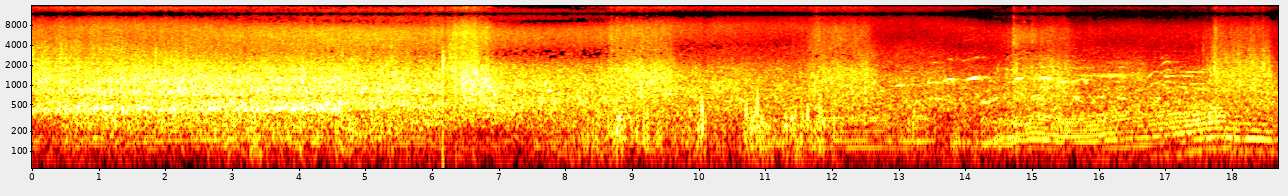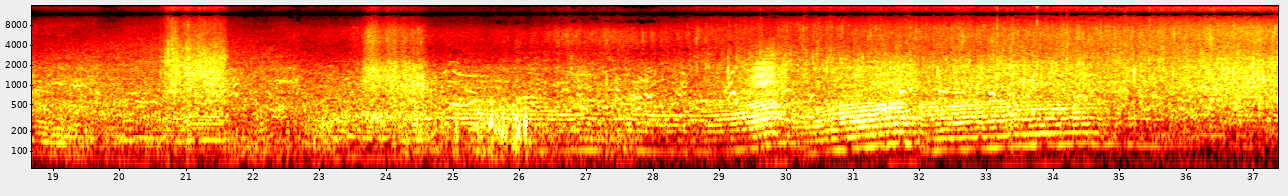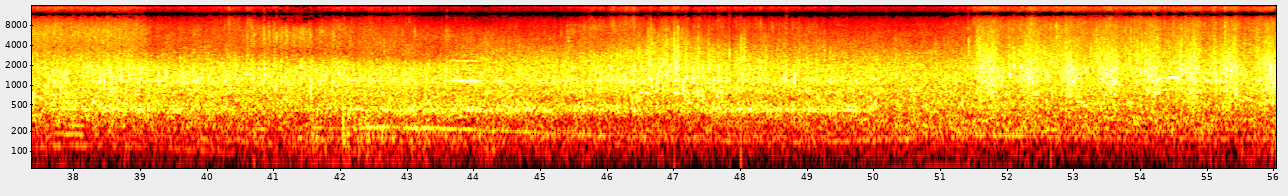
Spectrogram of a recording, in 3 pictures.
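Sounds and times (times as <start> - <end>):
fountain water splashing: 0.0 - 56.0.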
